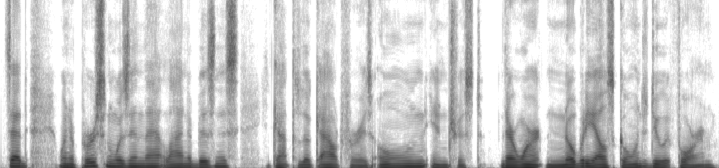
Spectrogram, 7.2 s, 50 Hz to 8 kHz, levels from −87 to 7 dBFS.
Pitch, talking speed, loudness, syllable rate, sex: 125 Hz, 240 wpm, -18 LUFS, 5.7 syllables/s, male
